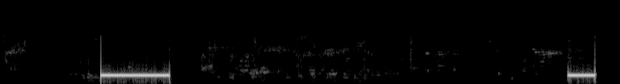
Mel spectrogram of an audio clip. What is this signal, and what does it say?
Ringback tone (Europe, 425 Hz), with speech.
